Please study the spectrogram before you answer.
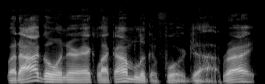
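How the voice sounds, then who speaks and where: A man's voice: on the low side, fairly quick, no room sound. Slangy man hosting, dry close sound. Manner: slangy, animated anecdote telling with acted-out quotes. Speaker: call-in show host. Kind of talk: casual trucking chat and storytelling.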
